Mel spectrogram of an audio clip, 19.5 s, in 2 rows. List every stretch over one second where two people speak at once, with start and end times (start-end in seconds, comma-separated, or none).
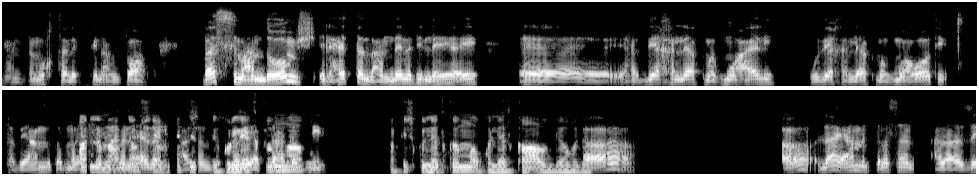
10.5-12.8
